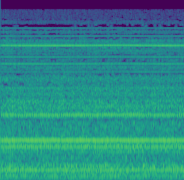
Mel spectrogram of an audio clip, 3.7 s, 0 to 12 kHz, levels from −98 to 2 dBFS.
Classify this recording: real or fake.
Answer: real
